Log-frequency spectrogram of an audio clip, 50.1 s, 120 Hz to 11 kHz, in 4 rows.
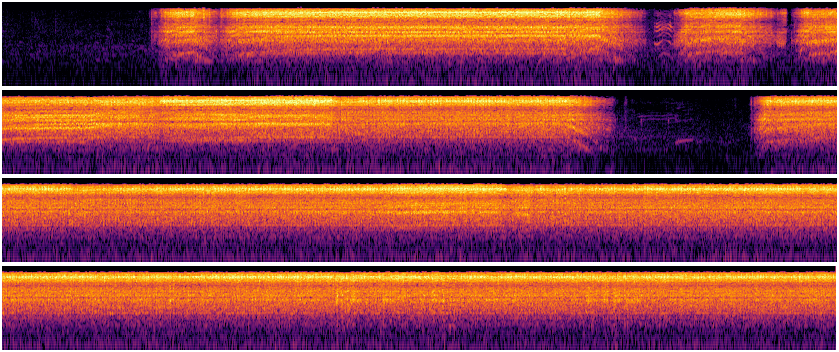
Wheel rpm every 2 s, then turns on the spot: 0, 90, 200, 210, 140, 110, 200, 220, 230, 230, 90, 60, 230, 230, 230, 230, 230, 230, 230, 230, 230, 230, 230, 230, 230.
none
